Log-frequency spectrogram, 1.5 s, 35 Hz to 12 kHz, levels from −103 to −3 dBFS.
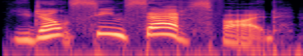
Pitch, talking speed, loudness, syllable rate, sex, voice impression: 265 Hz, 160 wpm, -17 LUFS, 4.3 syllables/s, female, feminine, slightly young, tensed, slightly bright, clear, fluent, slightly cute, slightly intellectual, slightly elegant, lively, slightly sharp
